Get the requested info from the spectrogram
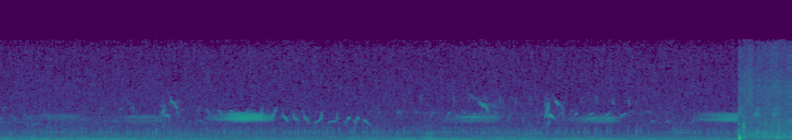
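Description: Faint small birds calling over the marsh: a short buzzy high note repeated every one to two seconds, with thin high chirps between. Near the end the sound jumps to louder rustling and knocks.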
